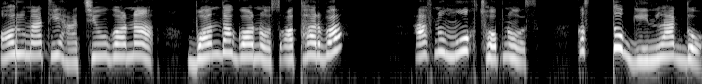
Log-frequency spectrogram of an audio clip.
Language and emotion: Nepali, disgusted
